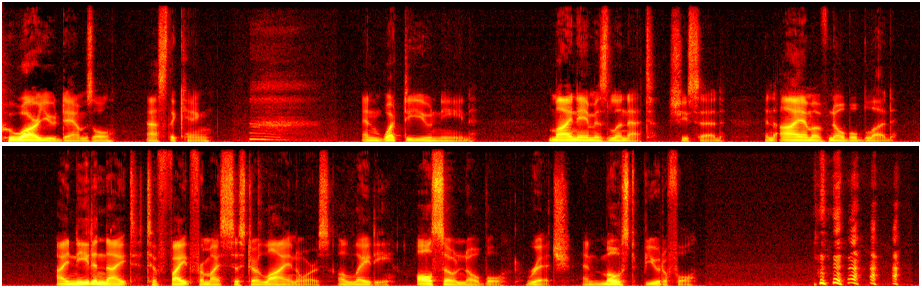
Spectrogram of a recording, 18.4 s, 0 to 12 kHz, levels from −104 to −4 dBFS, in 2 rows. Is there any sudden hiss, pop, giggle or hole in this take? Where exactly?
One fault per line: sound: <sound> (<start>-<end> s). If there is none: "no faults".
sound: sigh (2.5-3.2 s)
sound: laugh (17.3-18.2 s)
